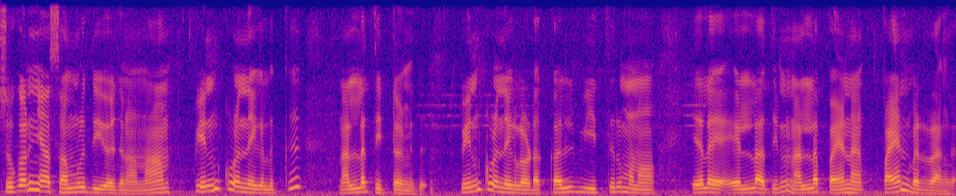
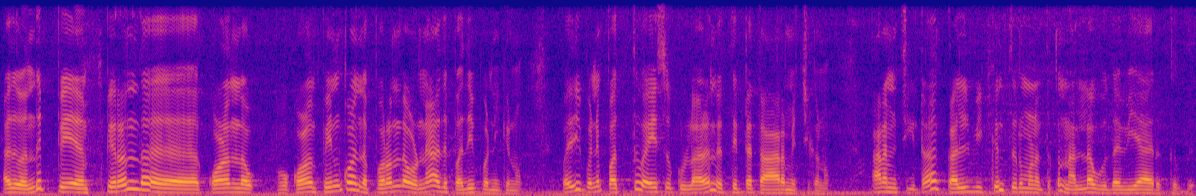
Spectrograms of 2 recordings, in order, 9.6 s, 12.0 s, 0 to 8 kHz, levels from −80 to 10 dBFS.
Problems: none marked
